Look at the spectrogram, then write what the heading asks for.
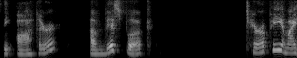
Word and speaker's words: Tarotpy: So today, I have as my guest Lauren Schneider, and Lauren is the author of this book, Tarotpy.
